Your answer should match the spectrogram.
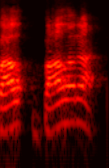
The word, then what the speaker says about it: Ballarat: So that was called Ballarat, if I pronounced that correctly. – That's right, yeah. Funny accent, but you pronounced it correctly, yeah.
